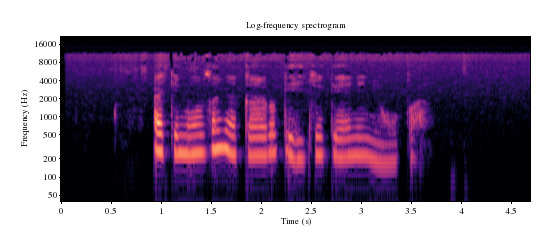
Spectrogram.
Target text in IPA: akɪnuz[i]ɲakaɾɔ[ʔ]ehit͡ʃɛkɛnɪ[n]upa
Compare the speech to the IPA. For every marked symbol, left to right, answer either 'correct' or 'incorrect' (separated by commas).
incorrect, incorrect, incorrect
